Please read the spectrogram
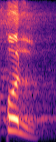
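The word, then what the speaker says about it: قل: যেমন একটা অক্ষর আছে কফ বড় কফ যেমন কফ দিয়ে একটা শব্দ আছে কুল আপনারা সূরায় পড়ছেন নামাজে কুলহু আল্লাহু আহাদ তাই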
